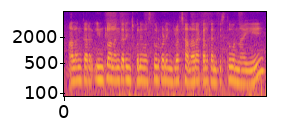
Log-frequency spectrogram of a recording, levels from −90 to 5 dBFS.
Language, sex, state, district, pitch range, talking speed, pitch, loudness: Telugu, female, Andhra Pradesh, Manyam, 190-205 Hz, 150 wpm, 195 Hz, -15 LUFS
